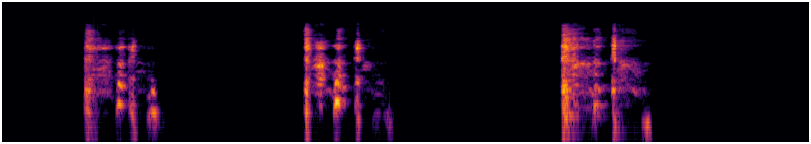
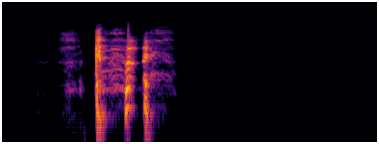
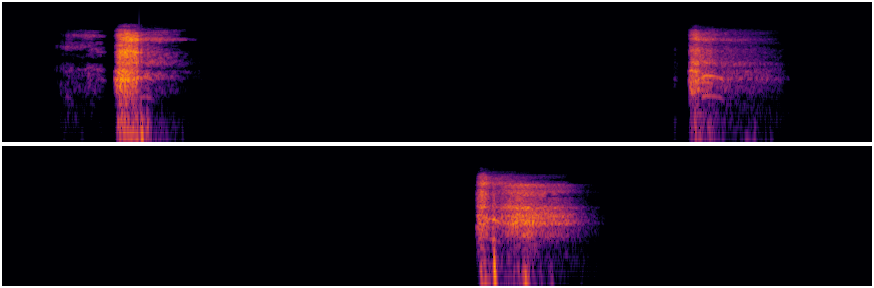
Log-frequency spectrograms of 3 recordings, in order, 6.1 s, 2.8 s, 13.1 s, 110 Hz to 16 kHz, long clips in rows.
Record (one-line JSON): {"three_cough_length": "6.1 s", "three_cough_amplitude": 29904, "three_cough_signal_mean_std_ratio": 0.25, "cough_length": "2.8 s", "cough_amplitude": 30797, "cough_signal_mean_std_ratio": 0.21, "exhalation_length": "13.1 s", "exhalation_amplitude": 30365, "exhalation_signal_mean_std_ratio": 0.22, "survey_phase": "beta (2021-08-13 to 2022-03-07)", "age": "45-64", "gender": "Female", "wearing_mask": "No", "symptom_none": true, "smoker_status": "Never smoked", "respiratory_condition_asthma": true, "respiratory_condition_other": false, "recruitment_source": "REACT", "submission_delay": "0 days", "covid_test_result": "Negative", "covid_test_method": "RT-qPCR", "influenza_a_test_result": "Negative", "influenza_b_test_result": "Negative"}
